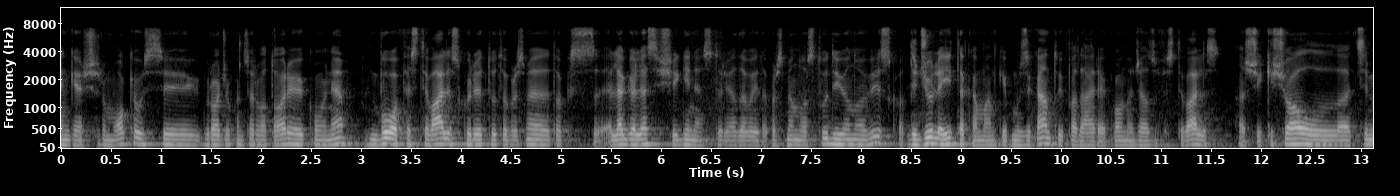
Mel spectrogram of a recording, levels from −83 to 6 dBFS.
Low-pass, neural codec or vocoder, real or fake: 7.2 kHz; none; real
